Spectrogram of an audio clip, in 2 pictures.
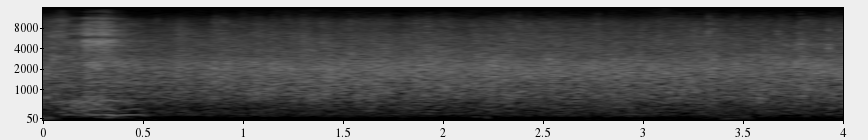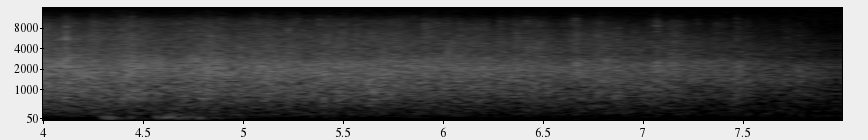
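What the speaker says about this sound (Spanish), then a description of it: "Le damos un aplauso al rey, pues." Sustained applause from a lecture audience for the speaker, a thick, even roar of many hands clapping that holds for several seconds before slowly fading, with a faint voice at the start.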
